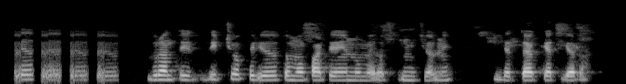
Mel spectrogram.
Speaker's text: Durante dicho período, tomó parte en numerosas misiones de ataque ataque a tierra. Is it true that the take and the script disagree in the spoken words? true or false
true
